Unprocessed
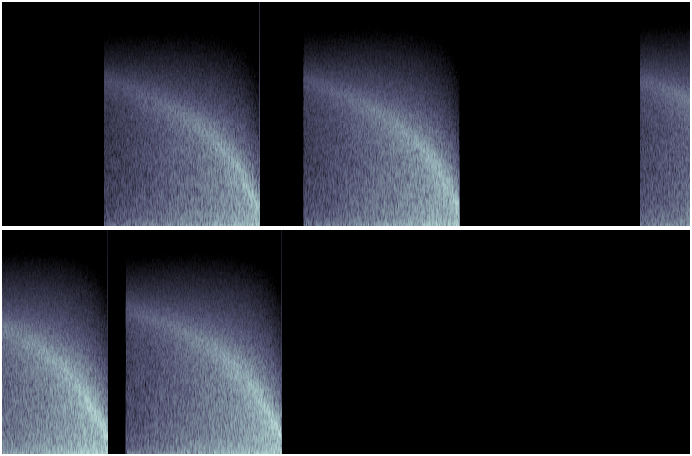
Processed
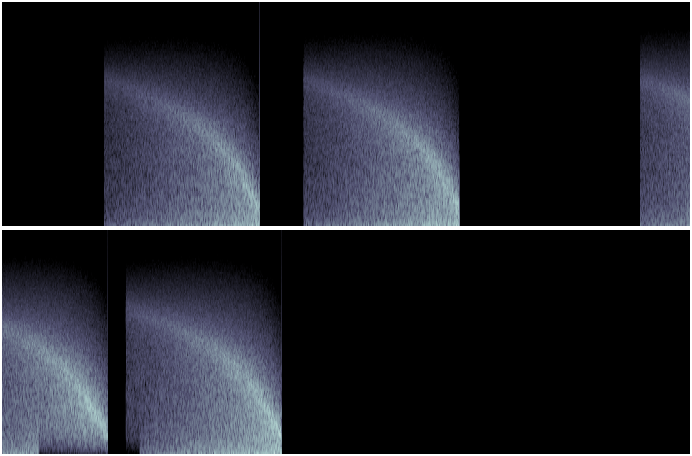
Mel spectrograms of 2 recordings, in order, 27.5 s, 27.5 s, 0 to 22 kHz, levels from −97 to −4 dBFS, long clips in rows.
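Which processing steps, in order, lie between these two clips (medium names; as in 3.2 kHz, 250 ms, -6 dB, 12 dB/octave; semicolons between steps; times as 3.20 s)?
14.49–16.52 s: high-pass 500 Hz 12 dB/octave; trim -3.5 dB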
